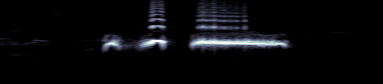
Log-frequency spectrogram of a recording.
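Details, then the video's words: Decoy spotted dove calling and cooing fiercely: two short, low coo notes followed by one long, steady, hollow coo, loud and clean against silence. "Cu Gáy Mồi Thúc và Gù Ác Liệt"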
